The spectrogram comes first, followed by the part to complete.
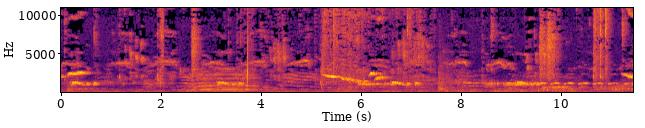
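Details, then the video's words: Provoking call of a local zebra dove meant to make rivals sing: long runs of quick, even pulsed coos fill the second half. Earlier, scattered chirps, a wing flutter and other bird calls are heard over low noise. "Perkutut lokal jago memancing lawan agar mau bunyi."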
